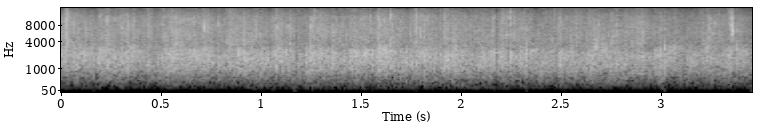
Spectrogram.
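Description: A church congregation applauds during a sermon, with steady, dense clapping from many hands filling the room throughout.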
